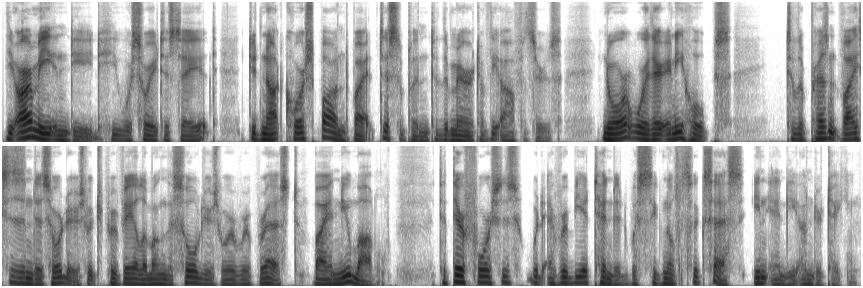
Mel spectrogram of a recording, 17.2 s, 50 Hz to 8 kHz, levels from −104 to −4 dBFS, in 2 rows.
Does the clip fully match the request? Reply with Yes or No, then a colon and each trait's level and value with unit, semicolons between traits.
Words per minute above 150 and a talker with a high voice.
No: average, 195 wpm; low, 105 Hz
